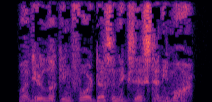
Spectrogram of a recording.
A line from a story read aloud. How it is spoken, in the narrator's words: he said in a scratchy whisper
